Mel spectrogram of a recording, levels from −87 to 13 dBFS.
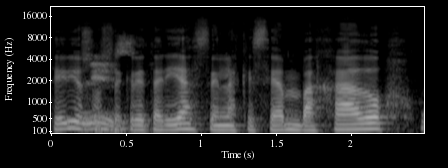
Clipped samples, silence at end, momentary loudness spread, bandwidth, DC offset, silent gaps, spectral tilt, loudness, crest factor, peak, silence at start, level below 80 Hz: under 0.1%; 0.1 s; 7 LU; 14.5 kHz; under 0.1%; none; -6 dB/octave; -32 LUFS; 18 dB; -14 dBFS; 0 s; -72 dBFS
